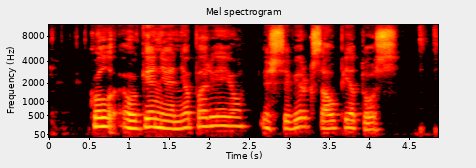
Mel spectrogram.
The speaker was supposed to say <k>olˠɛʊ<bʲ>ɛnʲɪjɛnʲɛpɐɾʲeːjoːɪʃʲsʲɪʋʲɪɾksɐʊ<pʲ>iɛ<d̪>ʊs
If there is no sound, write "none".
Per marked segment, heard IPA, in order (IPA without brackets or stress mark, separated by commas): k, ɡʲ, pʲ, t̪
